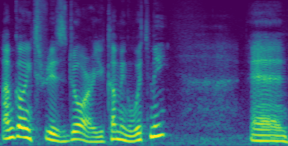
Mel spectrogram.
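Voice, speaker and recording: A man speaks with vocal fry. His pitch is medium. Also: very clean recording, silent background. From Netherlands, later New York City. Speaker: game publisher. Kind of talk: interview storytelling. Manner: animated; simple, clear English.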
